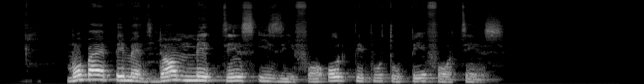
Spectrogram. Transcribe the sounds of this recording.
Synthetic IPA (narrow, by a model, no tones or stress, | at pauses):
mobalpemɛ̃ntdɔ̃nmek̚t̪ĩŋsizifɔʔold̚pipultupefɔt̪ĩŋs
